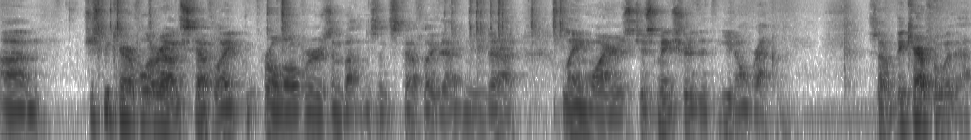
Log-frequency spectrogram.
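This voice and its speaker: Fairly low pitch from a man, medium tempo, ordinary pitch movement, and audible echo from the room. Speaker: pinball restoration video maker. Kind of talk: casual restoration vlog / tutorial. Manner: relaxed, with many filler words.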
